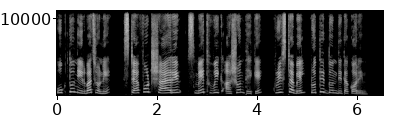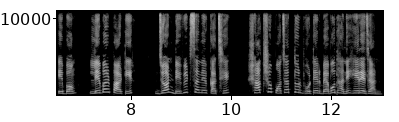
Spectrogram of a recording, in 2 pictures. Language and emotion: Bengali, neutral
